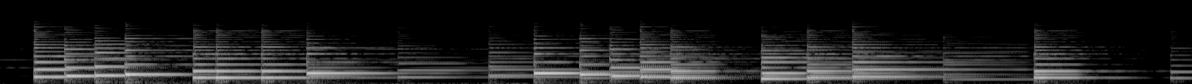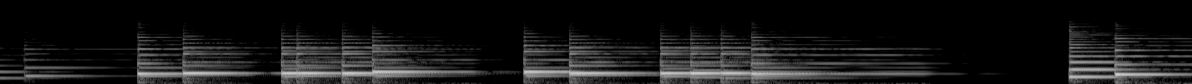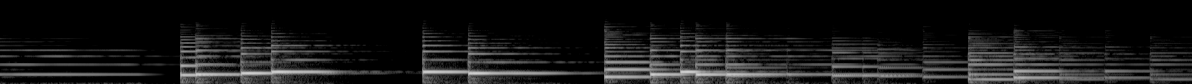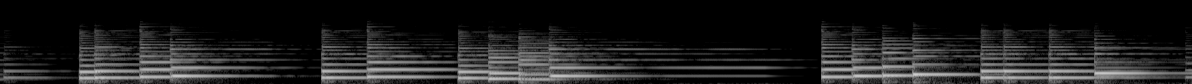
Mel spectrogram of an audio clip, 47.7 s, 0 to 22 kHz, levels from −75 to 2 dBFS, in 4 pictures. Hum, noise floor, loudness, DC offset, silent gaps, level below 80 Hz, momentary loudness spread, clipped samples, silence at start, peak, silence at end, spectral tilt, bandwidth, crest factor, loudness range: none; -84 dBFS; -22 LUFS; under 0.1%; none; -62 dBFS; 21 LU; under 0.1%; 0.35 s; -8 dBFS; 0 s; -6 dB/octave; 7.2 kHz; 16 dB; 9 LU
